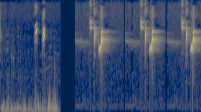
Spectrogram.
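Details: European goldfinch, batbata recording used to urge a pet goldfinch to sing; after a second of low murmuring background, a bright rising two-part call note repeats roughly once a second.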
